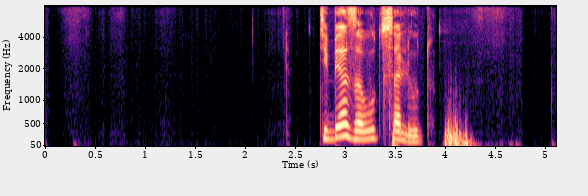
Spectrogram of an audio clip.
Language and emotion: Russian, neutral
